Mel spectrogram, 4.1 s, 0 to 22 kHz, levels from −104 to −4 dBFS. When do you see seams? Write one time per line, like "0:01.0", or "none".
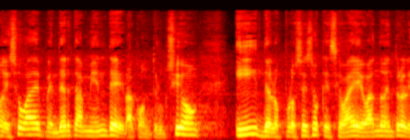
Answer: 0:01.2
